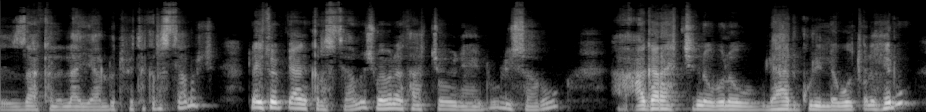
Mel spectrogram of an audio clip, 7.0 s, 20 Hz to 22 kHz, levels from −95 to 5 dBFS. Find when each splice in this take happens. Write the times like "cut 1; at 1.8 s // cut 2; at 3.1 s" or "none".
none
